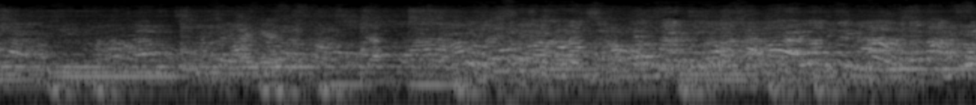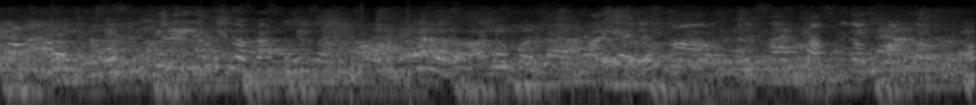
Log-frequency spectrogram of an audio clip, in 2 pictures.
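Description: Several people chattering and talking over one another, with music with steady sustained bass notes playing underneath.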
